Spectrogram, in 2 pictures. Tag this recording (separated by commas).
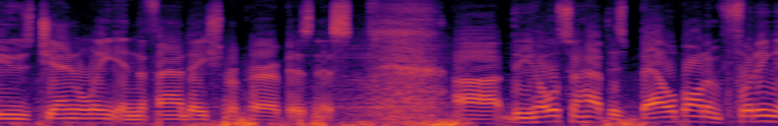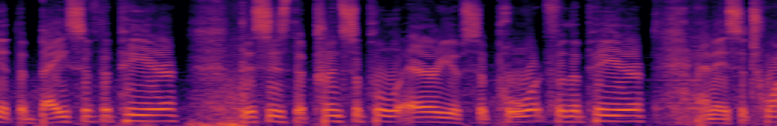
Speech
